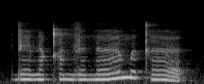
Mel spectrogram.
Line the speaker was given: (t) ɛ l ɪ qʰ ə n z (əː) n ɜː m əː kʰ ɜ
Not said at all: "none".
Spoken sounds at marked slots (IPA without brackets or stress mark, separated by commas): d, əː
